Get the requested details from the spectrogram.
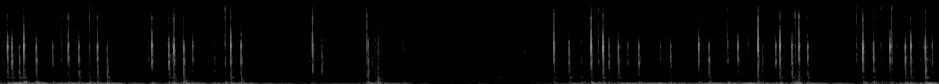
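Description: Long nails tap and type on a transparent acrylic mechanical keyboard with clear keycaps, producing quick, bright, clicky keystrokes with short thocks underneath. The typing comes in rapid bursts, falls almost silent for about a second and a half midway, then resumes in steady runs.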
